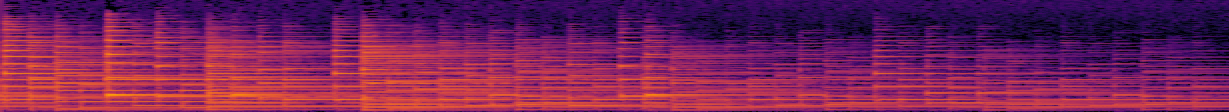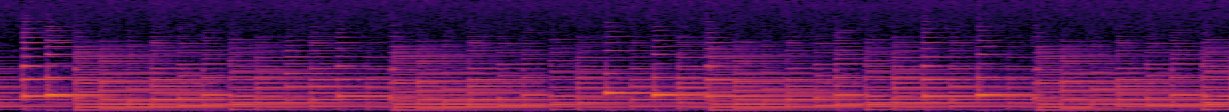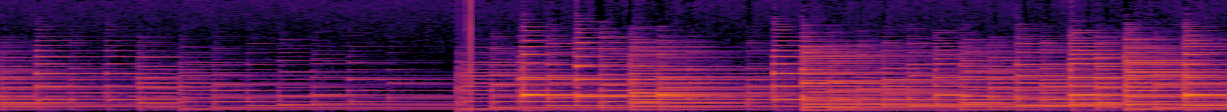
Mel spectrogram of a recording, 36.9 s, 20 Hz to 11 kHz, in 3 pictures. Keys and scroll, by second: 0.1 ctrl+t, 2.3 Return, 8.6 i, 11.5 b, 15.0-15.7 typing, 27.2 Down, 34.4 ctrl+t.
